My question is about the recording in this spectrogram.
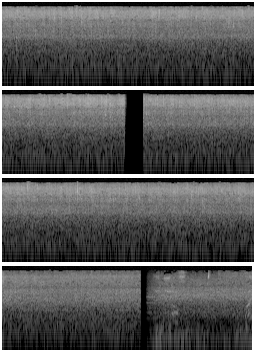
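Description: Steady rushing of a fast, swollen river: an even hiss with no pitch, cutting out briefly about six seconds in and again near the end.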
